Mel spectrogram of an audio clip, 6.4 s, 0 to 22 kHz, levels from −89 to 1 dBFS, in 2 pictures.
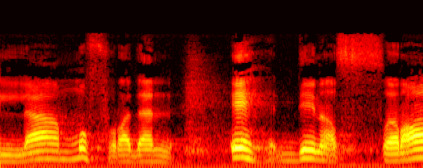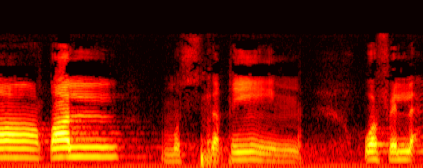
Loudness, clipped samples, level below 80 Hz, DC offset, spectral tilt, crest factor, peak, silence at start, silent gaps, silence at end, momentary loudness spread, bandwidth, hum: -22 LUFS; under 0.1%; -52 dBFS; 0.2%; -5.5 dB/octave; 18 dB; -4 dBFS; 0 s; none; 0 s; 20 LU; 10.5 kHz; none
